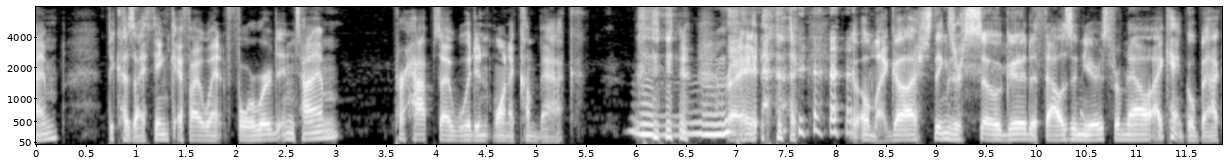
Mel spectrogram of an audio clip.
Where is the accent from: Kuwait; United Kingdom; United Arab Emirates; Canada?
Canada; Kelowna, British Columbia; I would love to go back to Kelowna, my hometown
